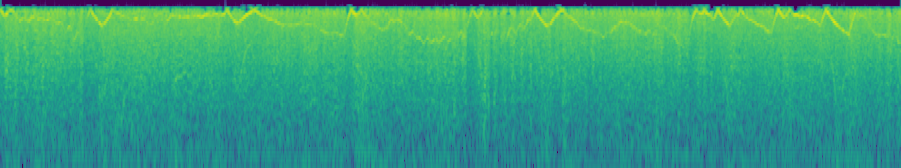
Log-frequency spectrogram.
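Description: Angle grinder grinding the mild steel of an anvil's horn: a steady harsh hiss of the disc on steel, with a high whine that dips in pitch and recovers over and over.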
